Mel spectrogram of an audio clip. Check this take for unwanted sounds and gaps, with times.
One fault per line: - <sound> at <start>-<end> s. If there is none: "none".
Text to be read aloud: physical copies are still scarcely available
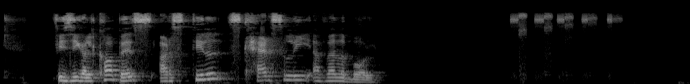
- laugh at 5.1-6.2 s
